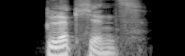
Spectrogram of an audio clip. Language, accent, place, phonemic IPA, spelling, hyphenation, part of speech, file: German, Germany, Berlin, /ˈɡlœk.çəns/, Glöckchens, Glöck‧chens, noun, De-Glöckchens.ogg
- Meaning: genitive of Glöckchen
